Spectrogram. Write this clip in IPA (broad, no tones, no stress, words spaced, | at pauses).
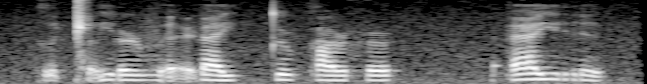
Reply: kə̰ǁə̰jɾə˞ɭ vɛ̰ ɽæjtːuɭkɑɭhə˞ | ʔæjrɪ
